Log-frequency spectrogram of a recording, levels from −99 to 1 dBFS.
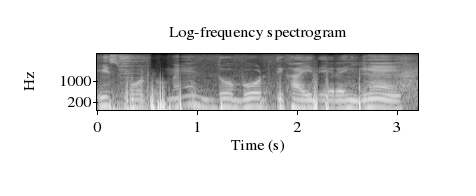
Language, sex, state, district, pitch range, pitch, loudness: Hindi, male, Mizoram, Aizawl, 115-130 Hz, 125 Hz, -16 LUFS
